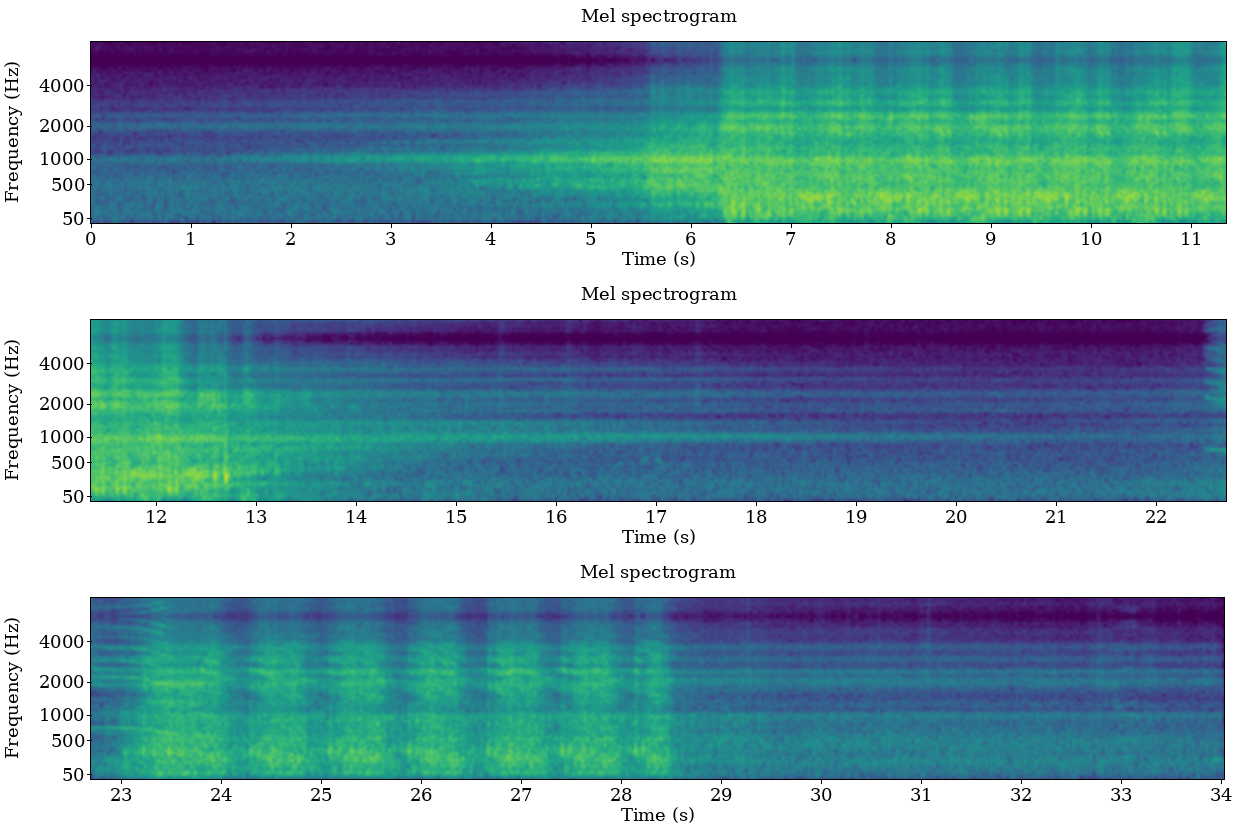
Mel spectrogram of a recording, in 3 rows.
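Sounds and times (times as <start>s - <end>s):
train wheels rushing and clattering: 6.1s - 14.0s, 22.9s - 30.2s.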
